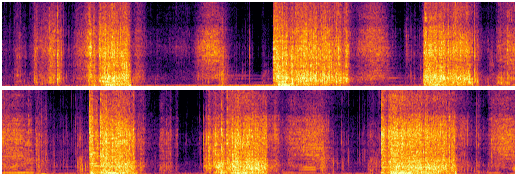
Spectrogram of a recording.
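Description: Steel flat shovel scraping and scooping roof gravel off a built-up flat roof, super loud, in about six gritty strokes roughly a second and a half apart, with loose rock rattling as it is pushed and tossed.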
